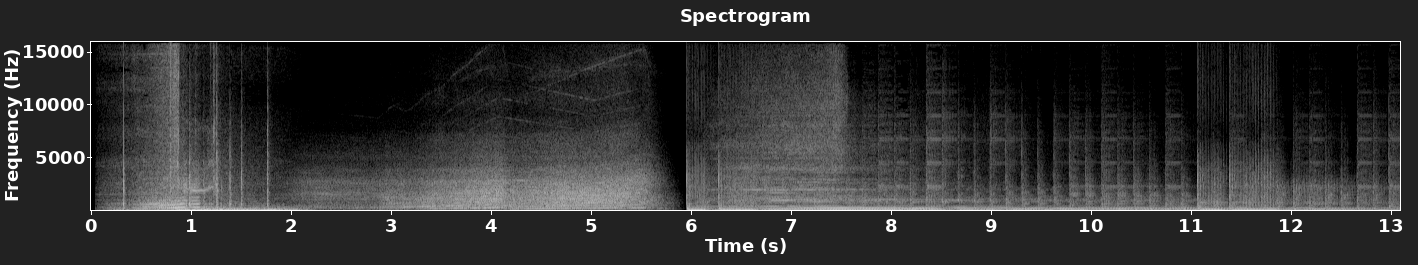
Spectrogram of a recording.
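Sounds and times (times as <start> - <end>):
car engine revving and accelerating: 0.1 - 1.4, 2.0 - 6.6
music with heavy beat: 6.0 - 13.0.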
